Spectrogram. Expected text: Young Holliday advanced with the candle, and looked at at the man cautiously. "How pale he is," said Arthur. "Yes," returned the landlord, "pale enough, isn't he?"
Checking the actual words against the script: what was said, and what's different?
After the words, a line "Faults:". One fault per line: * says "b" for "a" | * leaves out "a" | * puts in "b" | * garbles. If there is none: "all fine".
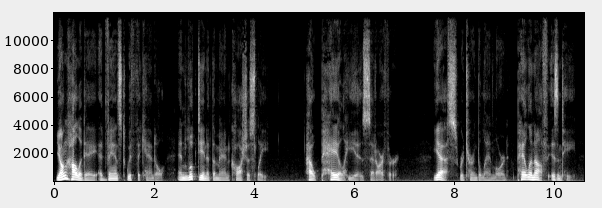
Young Holliday advanced with the candle, and looked in at the man cautiously. "How pale he is," said Arthur. "Yes," returned the landlord, "pale enough, isn't he?"
Faults:
* says "in" for "at"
